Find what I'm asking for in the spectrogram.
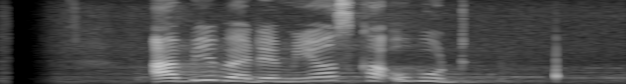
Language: Sundanese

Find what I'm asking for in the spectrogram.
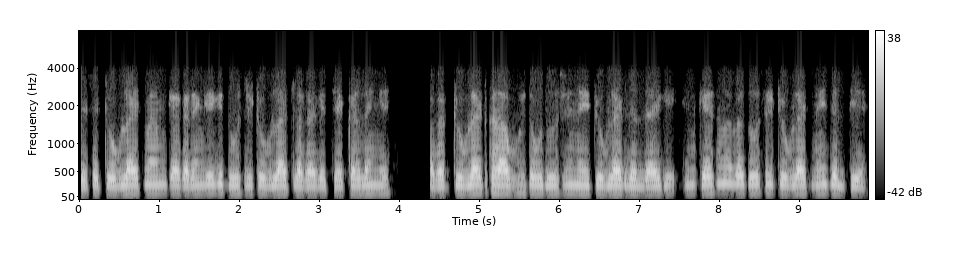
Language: Hindi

